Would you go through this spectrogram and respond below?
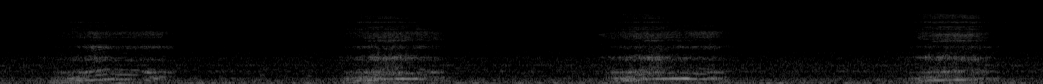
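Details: Snoring in deep sleep: four soft, rhythmic rasping snores at about 22 breaths a minute, an even snoring pattern.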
